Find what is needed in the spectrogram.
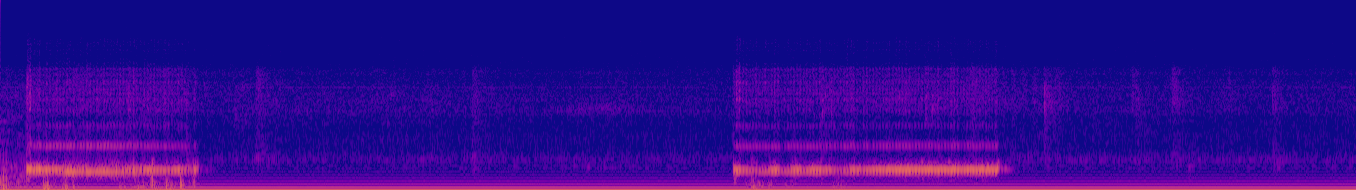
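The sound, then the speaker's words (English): A telephone rings out over the line during a prank phone call, two long buzzing rings about four seconds apart with quiet between them, and nobody picks up. No one speaks. “Come on, answer your damn phone, you piece of shit.”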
